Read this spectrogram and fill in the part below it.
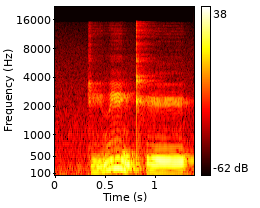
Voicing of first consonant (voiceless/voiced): voiceless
